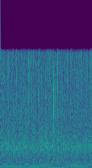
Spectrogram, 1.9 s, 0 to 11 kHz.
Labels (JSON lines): {"label": "biophony, midshipman", "recorder": "SoundTrap 500"}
